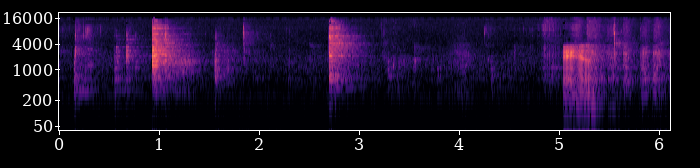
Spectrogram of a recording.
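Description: Metal knives and forks clinking and scraping on plates as food is cut, with a few sharp clinks, the loudest about a second in and near three seconds. A short vocal sound comes near the end.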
